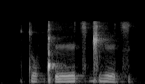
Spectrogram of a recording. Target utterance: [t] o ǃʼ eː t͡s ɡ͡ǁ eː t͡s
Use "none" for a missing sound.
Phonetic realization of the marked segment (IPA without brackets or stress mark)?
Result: t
